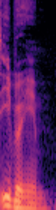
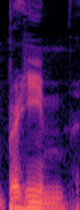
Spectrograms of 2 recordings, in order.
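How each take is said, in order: First: The opening 'I' sound is pronounced. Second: The opening 'I' sound is left out.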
